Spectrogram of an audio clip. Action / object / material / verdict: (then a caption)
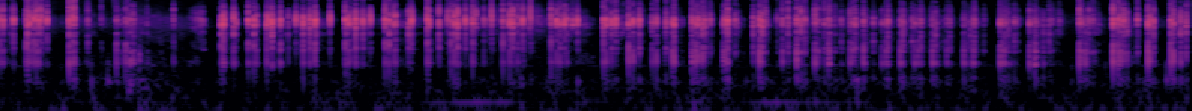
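tap / small rigid cardboard phone box / cardboard / none. A small, empty, hollow rigid cardboard iPhone box with a glossy printed picture is held in the hands and tapped and scratched fast with long pointed acrylic nails across its face and edges. It gives a rapid run of dry, bright clicks and scratchy rasps with no ring and almost no low end, packed close together in quick irregular bursts.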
